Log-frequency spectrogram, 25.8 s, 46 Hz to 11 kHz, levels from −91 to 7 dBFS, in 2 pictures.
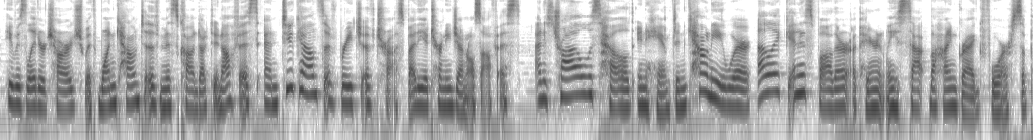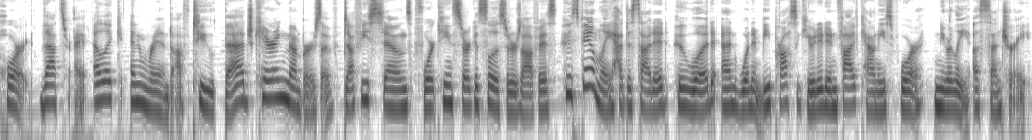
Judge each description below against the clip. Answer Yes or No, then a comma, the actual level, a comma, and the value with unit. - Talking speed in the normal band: Yes, average, 170 wpm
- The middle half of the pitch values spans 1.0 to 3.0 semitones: No, average, 3.7 semitones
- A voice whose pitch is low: No, medium, 175 Hz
